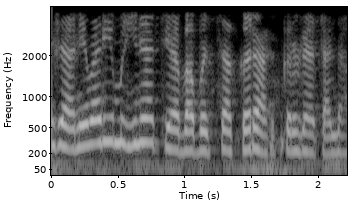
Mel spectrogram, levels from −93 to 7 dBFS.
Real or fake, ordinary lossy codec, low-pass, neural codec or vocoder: fake; none; 3.6 kHz; codec, 16 kHz, 4 kbps, X-Codec, WavLM features, trained on Multilingual LibriSpeech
